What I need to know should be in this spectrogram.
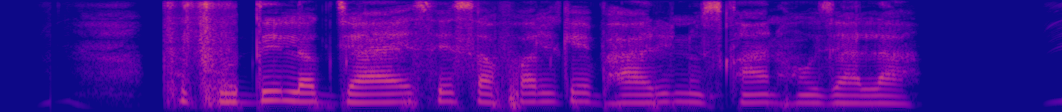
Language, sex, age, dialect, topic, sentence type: Bhojpuri, female, 18-24, Western, agriculture, statement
